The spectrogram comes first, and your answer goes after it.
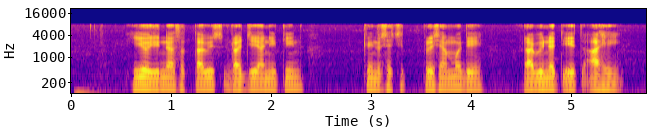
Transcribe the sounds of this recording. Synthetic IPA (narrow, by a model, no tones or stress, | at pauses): hiːjod͡ʑnasət̪ːaʋiːsɾad͡ʑjeaɽ̃it̪iːn | kend̪ɾəɕat͡ɕiːt̪̚pɾeɕamːəd̪ʱːje | ɾabinət̪jet̪a̰ɦe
